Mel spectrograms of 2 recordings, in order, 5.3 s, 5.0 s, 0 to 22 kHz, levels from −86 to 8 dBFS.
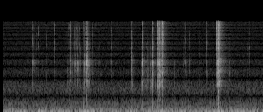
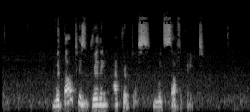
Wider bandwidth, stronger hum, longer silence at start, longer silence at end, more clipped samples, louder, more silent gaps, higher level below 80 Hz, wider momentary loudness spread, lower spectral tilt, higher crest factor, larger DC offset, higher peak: second, 11.5 kHz vs 13 kHz; neither; second, 0.05 s vs 1.05 s; second, 0 s vs 0.95 s; neither; second, -25 LUFS vs -20 LUFS; neither; first, -48 dBFS vs -58 dBFS; first, 27 LU vs 23 LU; second, 0.5 dB/octave vs -5.5 dB/octave; first, 28 dB vs 18 dB; neither; about the same, -4 dBFS vs -4 dBFS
